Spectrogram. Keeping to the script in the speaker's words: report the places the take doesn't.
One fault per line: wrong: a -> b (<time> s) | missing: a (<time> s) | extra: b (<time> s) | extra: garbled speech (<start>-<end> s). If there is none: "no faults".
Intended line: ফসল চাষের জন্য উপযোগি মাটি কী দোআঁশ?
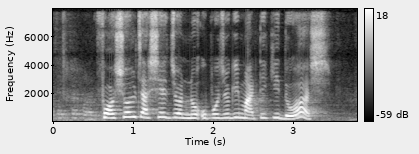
no faults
